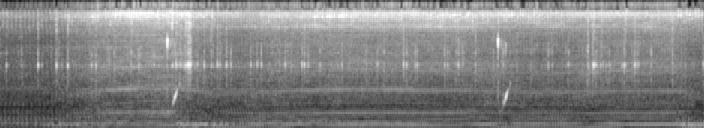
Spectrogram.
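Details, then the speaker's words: Single-cylinder motorcycle idling with rough mechanical clatter that started suddenly three to four days earlier; side cover opened revealing a broken centrifugal oil filter, which is then replaced. "सबसे पहले तो आप इस bike की यह आवाज check करें।"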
